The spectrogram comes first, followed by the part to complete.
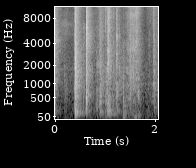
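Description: A hard-shell guitar case being handled and moved off a desk: one sharp knock about half a second in, then a run of lighter clicks and bumps.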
